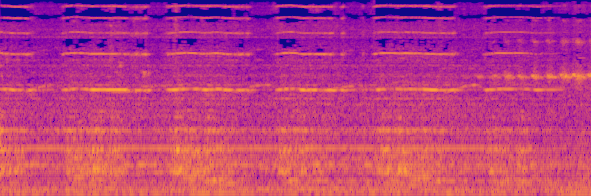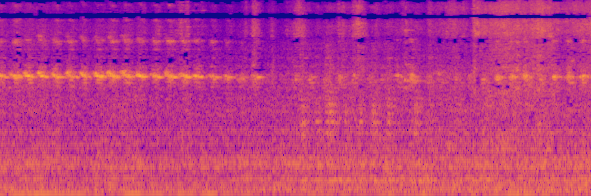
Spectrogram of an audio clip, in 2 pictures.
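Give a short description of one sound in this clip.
A cutting tool scrapes against turning steel with a high, steady whine.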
